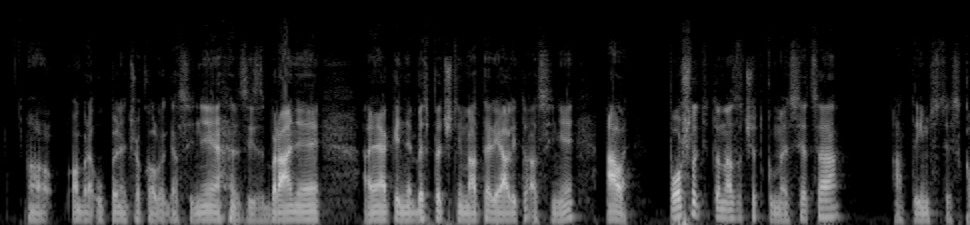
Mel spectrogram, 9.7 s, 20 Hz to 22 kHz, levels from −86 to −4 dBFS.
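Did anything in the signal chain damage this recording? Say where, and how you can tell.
Yes. A filter restarted on every block in the processing stage. From 1.32 s to the end, a 25 Hz buzz tracks the speech level. Each 40 ms block starts with a tick.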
